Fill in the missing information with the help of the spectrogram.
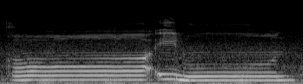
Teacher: موٹا قاف ہے اور اس کے ساتھ جو یہ مد ہے یہ 6 حرکات عربیہ کے برابر ہے، یعنی 5 حرکات عربیہ یہ ہو گیا اور ایک الف یہ ہو گیا، 6 سیکنڈ تک اس کو لمبا کرنا ہے۔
